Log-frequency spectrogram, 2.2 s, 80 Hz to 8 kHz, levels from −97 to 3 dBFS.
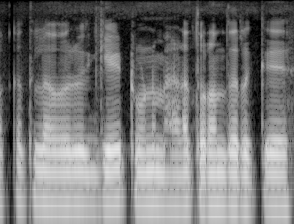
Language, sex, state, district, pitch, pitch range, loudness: Tamil, male, Tamil Nadu, Kanyakumari, 115 Hz, 115-120 Hz, -17 LUFS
